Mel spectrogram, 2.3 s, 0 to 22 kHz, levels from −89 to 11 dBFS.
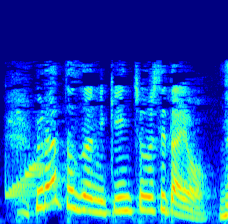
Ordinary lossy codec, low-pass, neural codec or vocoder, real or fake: MP3, 32 kbps; 7.2 kHz; none; real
